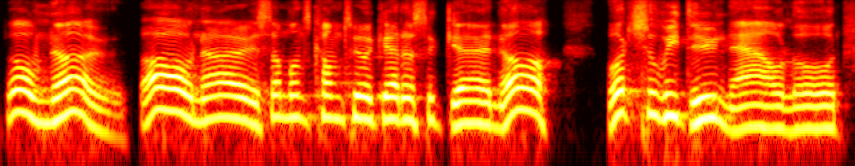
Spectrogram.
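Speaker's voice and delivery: bored unbothered sigh, slowed; a lightly voiced laid-back groan. Shown as a demonstration. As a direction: shrug it off, mildly. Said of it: "I'm so laid back".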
